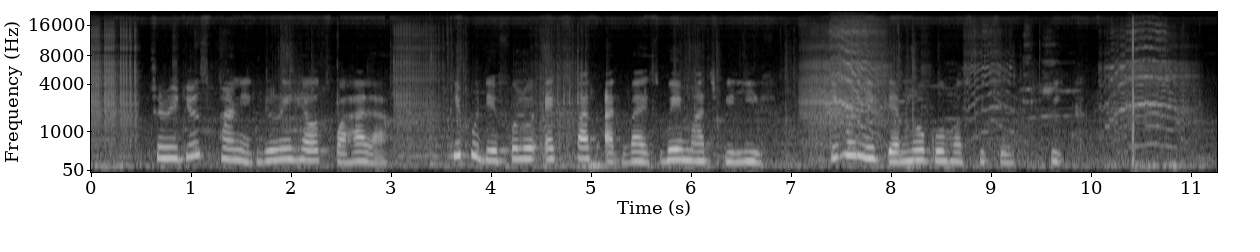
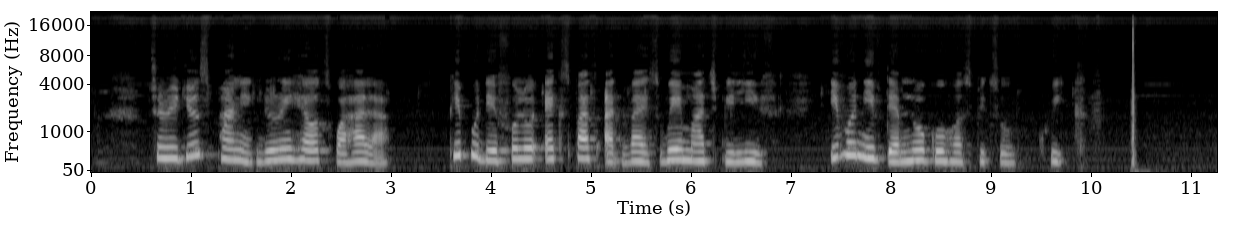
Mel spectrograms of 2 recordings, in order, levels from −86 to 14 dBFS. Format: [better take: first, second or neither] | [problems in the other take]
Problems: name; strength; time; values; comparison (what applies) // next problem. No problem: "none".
second | background sound (Boat, Water vehicle); 13 dB below the speech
